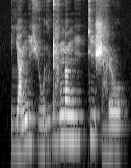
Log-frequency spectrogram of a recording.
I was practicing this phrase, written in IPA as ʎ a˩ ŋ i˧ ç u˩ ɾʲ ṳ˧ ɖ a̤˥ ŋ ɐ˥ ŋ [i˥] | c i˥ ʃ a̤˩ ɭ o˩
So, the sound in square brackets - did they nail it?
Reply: yes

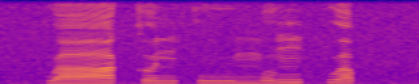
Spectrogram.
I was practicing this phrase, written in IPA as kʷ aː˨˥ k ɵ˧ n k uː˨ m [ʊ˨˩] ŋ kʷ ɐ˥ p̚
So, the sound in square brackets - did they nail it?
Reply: no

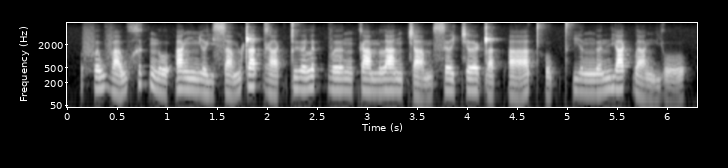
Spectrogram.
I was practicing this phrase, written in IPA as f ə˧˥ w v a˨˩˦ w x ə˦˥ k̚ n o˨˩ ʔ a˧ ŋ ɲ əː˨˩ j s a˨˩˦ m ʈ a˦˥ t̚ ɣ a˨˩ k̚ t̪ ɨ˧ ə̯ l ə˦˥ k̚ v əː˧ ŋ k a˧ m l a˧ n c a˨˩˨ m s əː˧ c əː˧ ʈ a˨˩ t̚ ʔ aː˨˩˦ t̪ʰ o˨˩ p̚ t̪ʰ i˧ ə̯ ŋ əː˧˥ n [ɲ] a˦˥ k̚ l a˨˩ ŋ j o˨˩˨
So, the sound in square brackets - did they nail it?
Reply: no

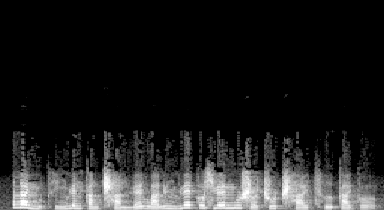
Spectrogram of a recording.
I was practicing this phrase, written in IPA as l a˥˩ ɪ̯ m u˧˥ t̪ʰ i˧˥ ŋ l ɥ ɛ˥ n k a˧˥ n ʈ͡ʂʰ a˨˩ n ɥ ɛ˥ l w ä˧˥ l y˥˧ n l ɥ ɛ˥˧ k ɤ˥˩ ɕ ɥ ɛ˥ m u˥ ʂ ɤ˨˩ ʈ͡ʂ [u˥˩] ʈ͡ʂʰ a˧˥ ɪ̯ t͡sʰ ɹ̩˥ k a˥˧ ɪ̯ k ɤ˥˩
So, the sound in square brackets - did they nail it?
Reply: yes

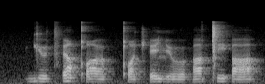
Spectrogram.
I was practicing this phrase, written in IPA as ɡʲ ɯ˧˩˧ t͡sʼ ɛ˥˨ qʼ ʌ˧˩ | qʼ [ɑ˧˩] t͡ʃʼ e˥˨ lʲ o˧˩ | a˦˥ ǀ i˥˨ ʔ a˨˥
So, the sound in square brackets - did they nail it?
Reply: no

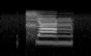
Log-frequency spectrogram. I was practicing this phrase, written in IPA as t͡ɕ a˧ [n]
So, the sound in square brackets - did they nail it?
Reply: no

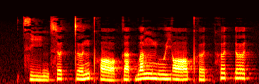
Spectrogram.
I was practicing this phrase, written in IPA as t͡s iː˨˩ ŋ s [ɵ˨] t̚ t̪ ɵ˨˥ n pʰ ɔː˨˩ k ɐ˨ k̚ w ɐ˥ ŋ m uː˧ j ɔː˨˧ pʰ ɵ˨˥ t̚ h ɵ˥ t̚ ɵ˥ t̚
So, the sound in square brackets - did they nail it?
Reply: no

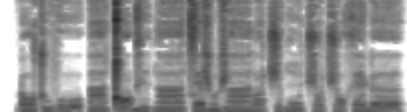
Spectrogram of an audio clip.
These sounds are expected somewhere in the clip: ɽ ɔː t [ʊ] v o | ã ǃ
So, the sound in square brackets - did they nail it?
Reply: no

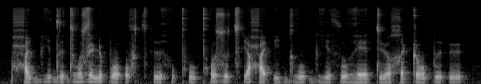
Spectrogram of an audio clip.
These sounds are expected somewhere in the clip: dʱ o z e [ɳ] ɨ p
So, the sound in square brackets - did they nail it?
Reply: yes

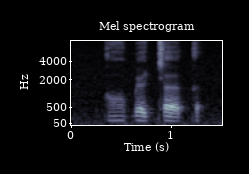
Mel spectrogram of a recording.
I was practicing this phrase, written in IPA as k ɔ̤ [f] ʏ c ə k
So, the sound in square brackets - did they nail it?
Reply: no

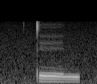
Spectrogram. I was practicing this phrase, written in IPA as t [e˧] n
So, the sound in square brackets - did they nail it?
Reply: yes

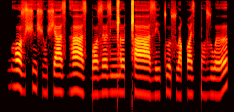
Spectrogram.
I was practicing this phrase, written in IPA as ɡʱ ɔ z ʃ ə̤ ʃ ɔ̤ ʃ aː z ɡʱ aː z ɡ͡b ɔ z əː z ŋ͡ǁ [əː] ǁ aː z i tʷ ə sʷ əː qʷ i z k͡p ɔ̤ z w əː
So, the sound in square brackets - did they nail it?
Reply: yes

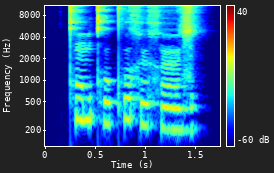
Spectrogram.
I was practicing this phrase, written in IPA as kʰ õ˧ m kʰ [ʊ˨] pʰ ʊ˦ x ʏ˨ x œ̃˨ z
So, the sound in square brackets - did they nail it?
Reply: yes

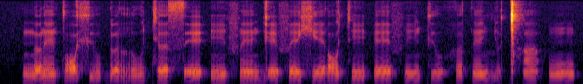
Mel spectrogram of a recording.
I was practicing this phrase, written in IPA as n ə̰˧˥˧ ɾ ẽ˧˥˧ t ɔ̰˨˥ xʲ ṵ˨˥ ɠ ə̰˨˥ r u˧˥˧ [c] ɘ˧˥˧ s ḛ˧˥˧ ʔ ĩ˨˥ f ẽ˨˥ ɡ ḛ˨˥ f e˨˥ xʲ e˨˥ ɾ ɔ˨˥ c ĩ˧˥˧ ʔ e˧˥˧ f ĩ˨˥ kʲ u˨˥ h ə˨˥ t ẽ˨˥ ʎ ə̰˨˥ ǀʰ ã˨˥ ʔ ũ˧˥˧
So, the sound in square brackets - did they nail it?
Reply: yes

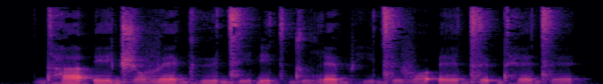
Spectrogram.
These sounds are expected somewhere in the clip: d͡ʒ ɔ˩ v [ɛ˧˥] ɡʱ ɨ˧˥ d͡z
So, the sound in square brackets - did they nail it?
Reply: yes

